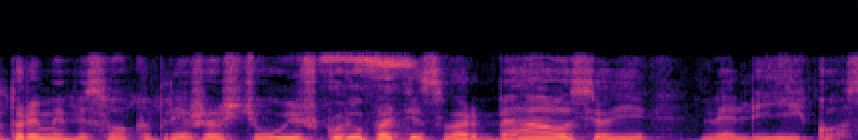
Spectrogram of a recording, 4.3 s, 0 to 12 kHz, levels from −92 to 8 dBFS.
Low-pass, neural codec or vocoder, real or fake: 7.2 kHz; codec, 16 kHz, 4 kbps, FunCodec, trained on Chinese and English, 50 frames a second; fake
